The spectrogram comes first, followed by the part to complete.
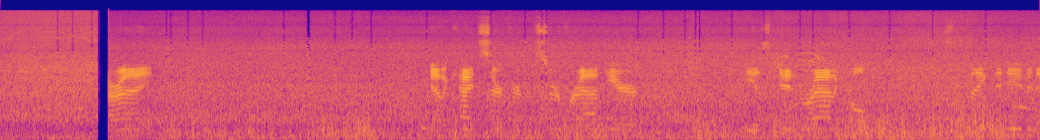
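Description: Wind buffeting the microphone over the steady rush of breaking surf, with a short gap in the sound about a second in. Brief, wavering high-pitched calls come through several times.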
